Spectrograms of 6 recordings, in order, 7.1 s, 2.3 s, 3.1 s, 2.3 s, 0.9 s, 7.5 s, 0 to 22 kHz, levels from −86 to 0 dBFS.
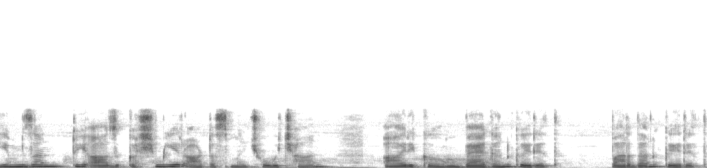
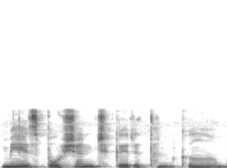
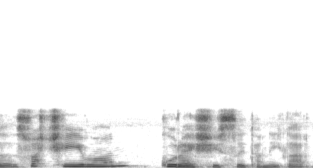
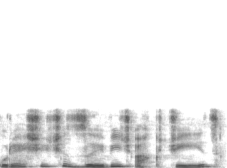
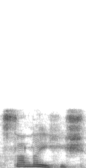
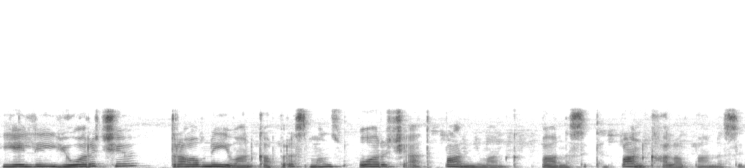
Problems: constant background noise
